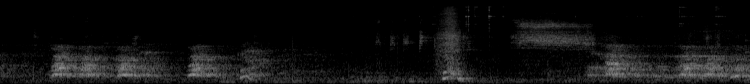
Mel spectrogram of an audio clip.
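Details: Leash-reactive terrier mix barking indoors at another dog brought into the room during a training session, barking from fear or insecurity; sharp barks in small bursts at irregular intervals, with a clatter and hiss in the room between them.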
